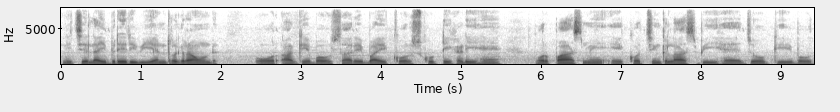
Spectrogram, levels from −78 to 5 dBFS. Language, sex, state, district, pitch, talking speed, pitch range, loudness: Hindi, male, Rajasthan, Bikaner, 105 Hz, 160 wpm, 100-110 Hz, -21 LUFS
